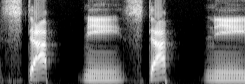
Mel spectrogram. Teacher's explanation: that m is going to swallow the T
